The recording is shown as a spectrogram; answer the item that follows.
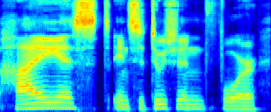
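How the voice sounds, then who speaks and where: A man's voice: mid-range voice, takes it slowly, clear, resonant tone, no echo, studio quality. A man with an Israeli accent hosting a podcast and interviewing a guest in a conversational style.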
